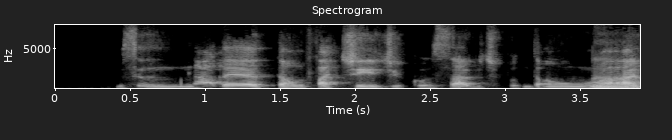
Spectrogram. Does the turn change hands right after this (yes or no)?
no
